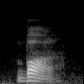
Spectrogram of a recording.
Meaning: 1. left 2. bad, unlucky 3. left, left-wing (pertaining to the political left)
- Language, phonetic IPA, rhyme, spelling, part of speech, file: Hungarian, [ˈbɒl], -ɒl, bal, adjective, Hu-bal.ogg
